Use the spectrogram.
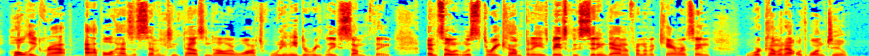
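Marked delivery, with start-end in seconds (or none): none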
